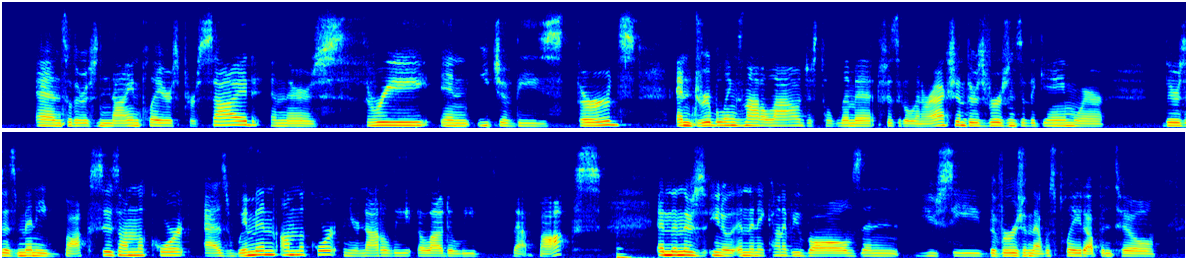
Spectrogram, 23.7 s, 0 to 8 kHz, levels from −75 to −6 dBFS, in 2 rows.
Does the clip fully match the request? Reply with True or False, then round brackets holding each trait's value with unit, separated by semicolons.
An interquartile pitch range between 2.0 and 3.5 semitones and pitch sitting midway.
True (2.8 semitones; 175 Hz)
